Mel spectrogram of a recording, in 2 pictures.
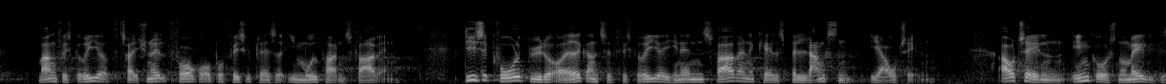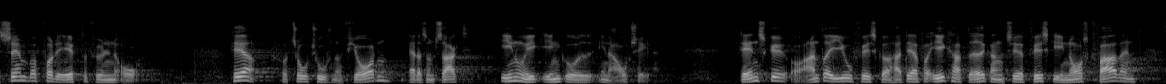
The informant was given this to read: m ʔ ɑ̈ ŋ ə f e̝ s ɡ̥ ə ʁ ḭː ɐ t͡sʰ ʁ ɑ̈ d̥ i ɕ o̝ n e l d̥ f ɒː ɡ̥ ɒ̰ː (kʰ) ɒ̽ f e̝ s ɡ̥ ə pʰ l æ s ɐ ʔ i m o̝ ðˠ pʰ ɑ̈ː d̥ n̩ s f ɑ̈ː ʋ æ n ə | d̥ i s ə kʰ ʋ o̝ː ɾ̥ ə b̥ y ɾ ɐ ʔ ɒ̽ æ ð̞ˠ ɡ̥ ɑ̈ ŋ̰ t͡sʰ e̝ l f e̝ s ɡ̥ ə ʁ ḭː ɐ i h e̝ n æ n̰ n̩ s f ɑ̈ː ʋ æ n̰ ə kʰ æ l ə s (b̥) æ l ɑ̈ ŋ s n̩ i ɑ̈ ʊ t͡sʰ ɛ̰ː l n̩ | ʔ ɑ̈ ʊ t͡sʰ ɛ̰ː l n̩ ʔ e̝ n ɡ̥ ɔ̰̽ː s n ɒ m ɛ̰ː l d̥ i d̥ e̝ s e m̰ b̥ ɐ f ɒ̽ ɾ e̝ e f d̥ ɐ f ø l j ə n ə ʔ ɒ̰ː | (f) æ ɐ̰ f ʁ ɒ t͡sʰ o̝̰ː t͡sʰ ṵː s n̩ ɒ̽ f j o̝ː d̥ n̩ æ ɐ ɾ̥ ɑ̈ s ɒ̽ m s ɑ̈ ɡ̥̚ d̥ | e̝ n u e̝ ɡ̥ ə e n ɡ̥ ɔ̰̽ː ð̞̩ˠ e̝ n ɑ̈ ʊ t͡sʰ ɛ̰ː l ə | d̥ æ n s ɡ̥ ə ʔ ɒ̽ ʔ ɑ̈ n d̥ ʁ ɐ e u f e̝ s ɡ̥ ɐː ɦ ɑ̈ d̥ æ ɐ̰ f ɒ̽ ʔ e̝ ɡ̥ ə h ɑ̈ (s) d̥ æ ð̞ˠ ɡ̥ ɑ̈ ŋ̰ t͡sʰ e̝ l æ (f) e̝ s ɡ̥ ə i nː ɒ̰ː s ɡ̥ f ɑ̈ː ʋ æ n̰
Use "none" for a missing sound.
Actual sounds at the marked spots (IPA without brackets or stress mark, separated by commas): pʰ, b̥, h, f, f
